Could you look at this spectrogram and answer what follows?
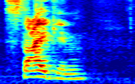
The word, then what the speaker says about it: Steichen: Steichen.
